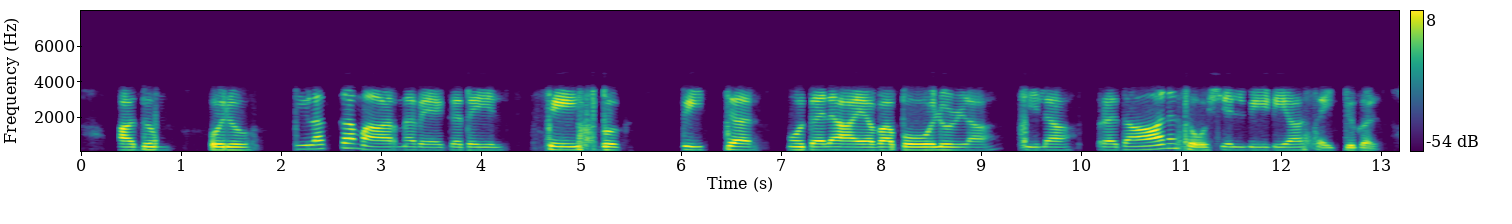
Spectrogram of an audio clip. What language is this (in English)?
Malayalam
